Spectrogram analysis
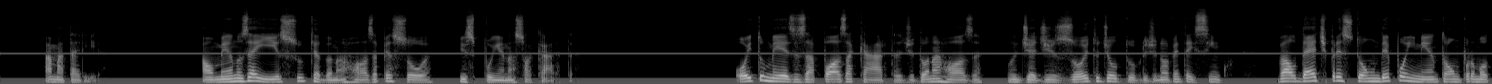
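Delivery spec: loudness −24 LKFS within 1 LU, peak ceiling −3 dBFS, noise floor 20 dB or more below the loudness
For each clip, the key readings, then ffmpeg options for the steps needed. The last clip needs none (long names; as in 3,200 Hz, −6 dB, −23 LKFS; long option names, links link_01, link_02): mains hum 50 Hz; hum harmonics up to 250 Hz; level of the hum −44 dBFS; interfering tone 1,600 Hz; level of the tone −47 dBFS; integrated loudness −29.5 LKFS; sample peak −10.0 dBFS; target loudness −24.0 LKFS
→ -af "bandreject=frequency=50:width_type=h:width=4,bandreject=frequency=100:width_type=h:width=4,bandreject=frequency=150:width_type=h:width=4,bandreject=frequency=200:width_type=h:width=4,bandreject=frequency=250:width_type=h:width=4"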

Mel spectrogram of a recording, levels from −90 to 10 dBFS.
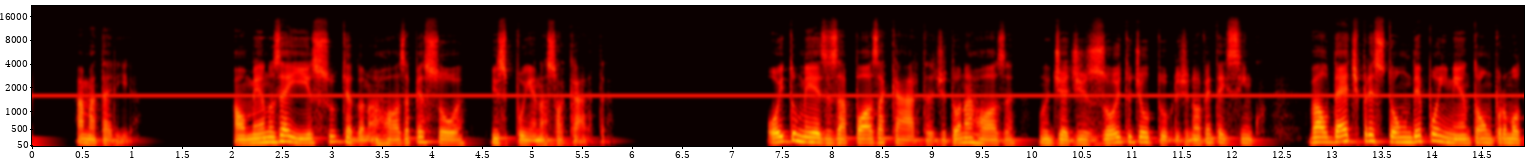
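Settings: mains hum none found; interfering tone 1,600 Hz; level of the tone −47 dBFS
→ -af "bandreject=frequency=1600:width=30"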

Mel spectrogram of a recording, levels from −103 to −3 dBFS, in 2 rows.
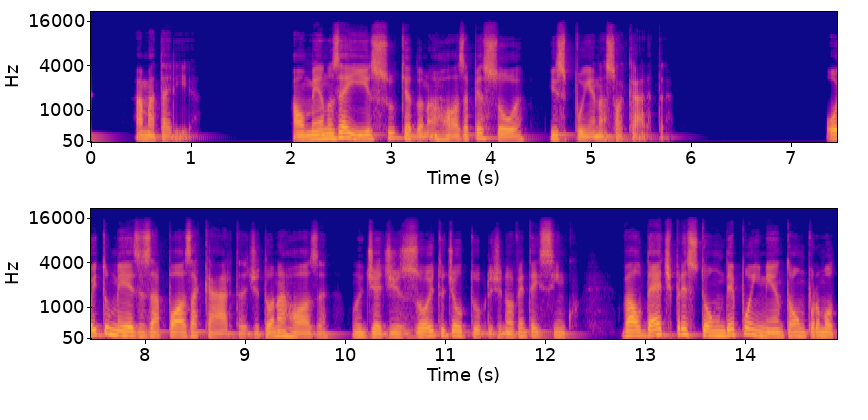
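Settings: interfering tone none found; integrated loudness −29.5 LKFS; sample peak −10.0 dBFS; target loudness −24.0 LKFS
→ -af "volume=5.5dB"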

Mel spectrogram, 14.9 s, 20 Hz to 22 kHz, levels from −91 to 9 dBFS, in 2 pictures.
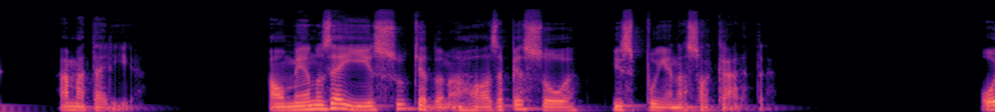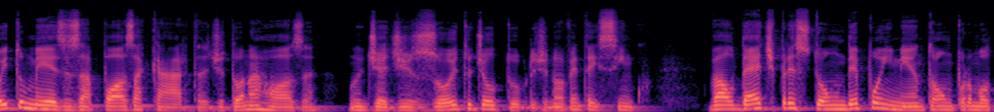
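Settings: integrated loudness −24.0 LKFS; sample peak −4.5 dBFS; background noise floor −83 dBFS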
